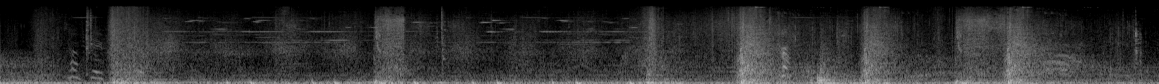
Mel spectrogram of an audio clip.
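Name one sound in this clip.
Heavy blows strike with sharp thuds.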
